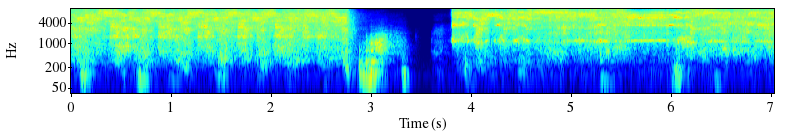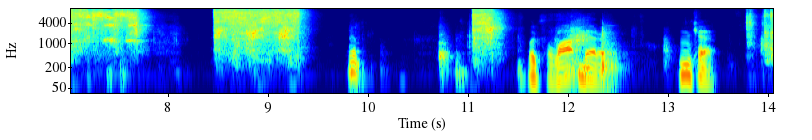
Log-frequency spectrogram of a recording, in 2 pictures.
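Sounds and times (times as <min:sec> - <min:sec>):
compressed air blasts from blow gun: 0:00.0 - 0:02.9, 0:08.4 - 0:09.4, 0:11.0 - 0:11.5.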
